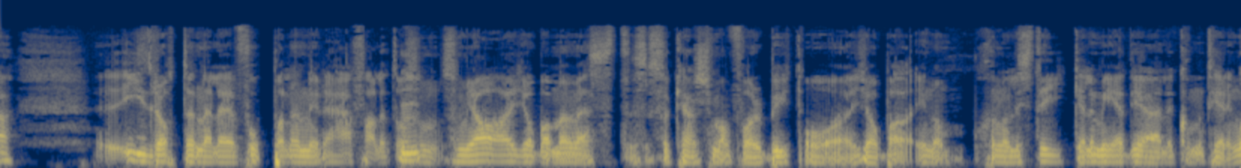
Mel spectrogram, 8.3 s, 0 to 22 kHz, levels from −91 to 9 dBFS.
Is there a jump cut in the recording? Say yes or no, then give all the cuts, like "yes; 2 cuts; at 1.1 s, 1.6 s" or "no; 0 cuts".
yes; 2 cuts; at 4.3 s, 5.3 s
